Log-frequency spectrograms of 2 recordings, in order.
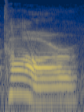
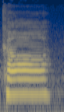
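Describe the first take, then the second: First: The final R sound is clearly pronounced. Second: The final R sound is left off. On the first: The speaker calls it wrong. "it's not baby you can drive my car. That would just sound weird" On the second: The speaker calls it right. "they're just leaving off the R"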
